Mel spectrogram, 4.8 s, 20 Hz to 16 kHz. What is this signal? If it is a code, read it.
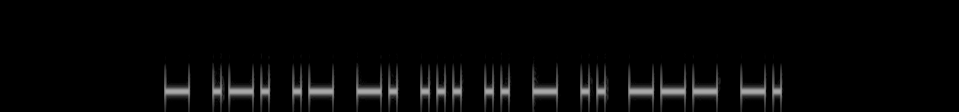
Morse code, heard as a keyed tone, about 30 wpm, 700 Hz. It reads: TRANSITION
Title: Top 1751-2000 Words 30wpm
